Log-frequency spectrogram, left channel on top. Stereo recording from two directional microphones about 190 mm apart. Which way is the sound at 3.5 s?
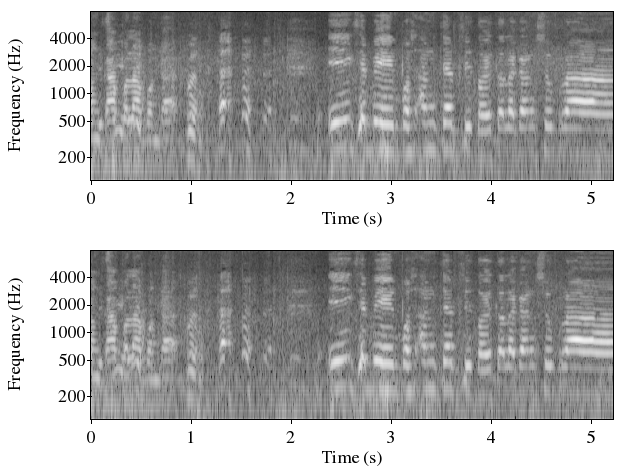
Centre (ahead or behind).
